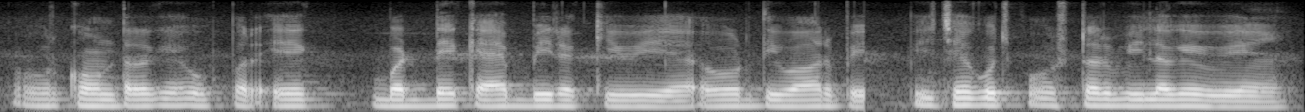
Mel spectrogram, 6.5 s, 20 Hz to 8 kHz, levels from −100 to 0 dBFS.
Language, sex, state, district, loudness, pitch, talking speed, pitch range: Hindi, male, Uttar Pradesh, Saharanpur, -16 LUFS, 125 Hz, 195 wpm, 125-130 Hz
